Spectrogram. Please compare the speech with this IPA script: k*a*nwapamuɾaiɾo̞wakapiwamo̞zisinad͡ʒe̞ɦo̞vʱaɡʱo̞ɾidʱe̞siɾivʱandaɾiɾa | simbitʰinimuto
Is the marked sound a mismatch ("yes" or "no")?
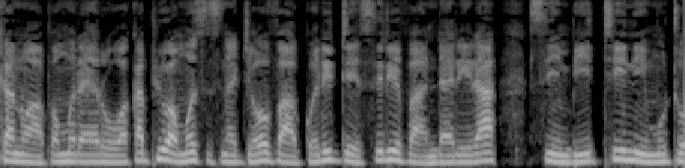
no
